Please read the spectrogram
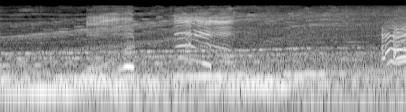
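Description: Cartoon underscore music with sustained low notes, overlaid with twinkling magic-sparkle sound effects and brief high squealing animal calls from the glowing cartoon monkey. A cartoon voice comes in just before the end.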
